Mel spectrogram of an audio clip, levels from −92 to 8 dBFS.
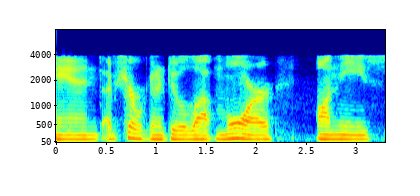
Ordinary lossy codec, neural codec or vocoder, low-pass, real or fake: AAC, 16 kbps; codec, 44.1 kHz, 7.8 kbps, DAC; 7.2 kHz; fake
